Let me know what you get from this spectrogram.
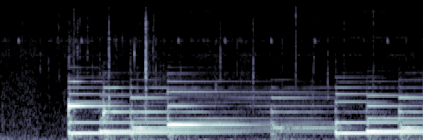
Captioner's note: fire cracks; slow piano music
